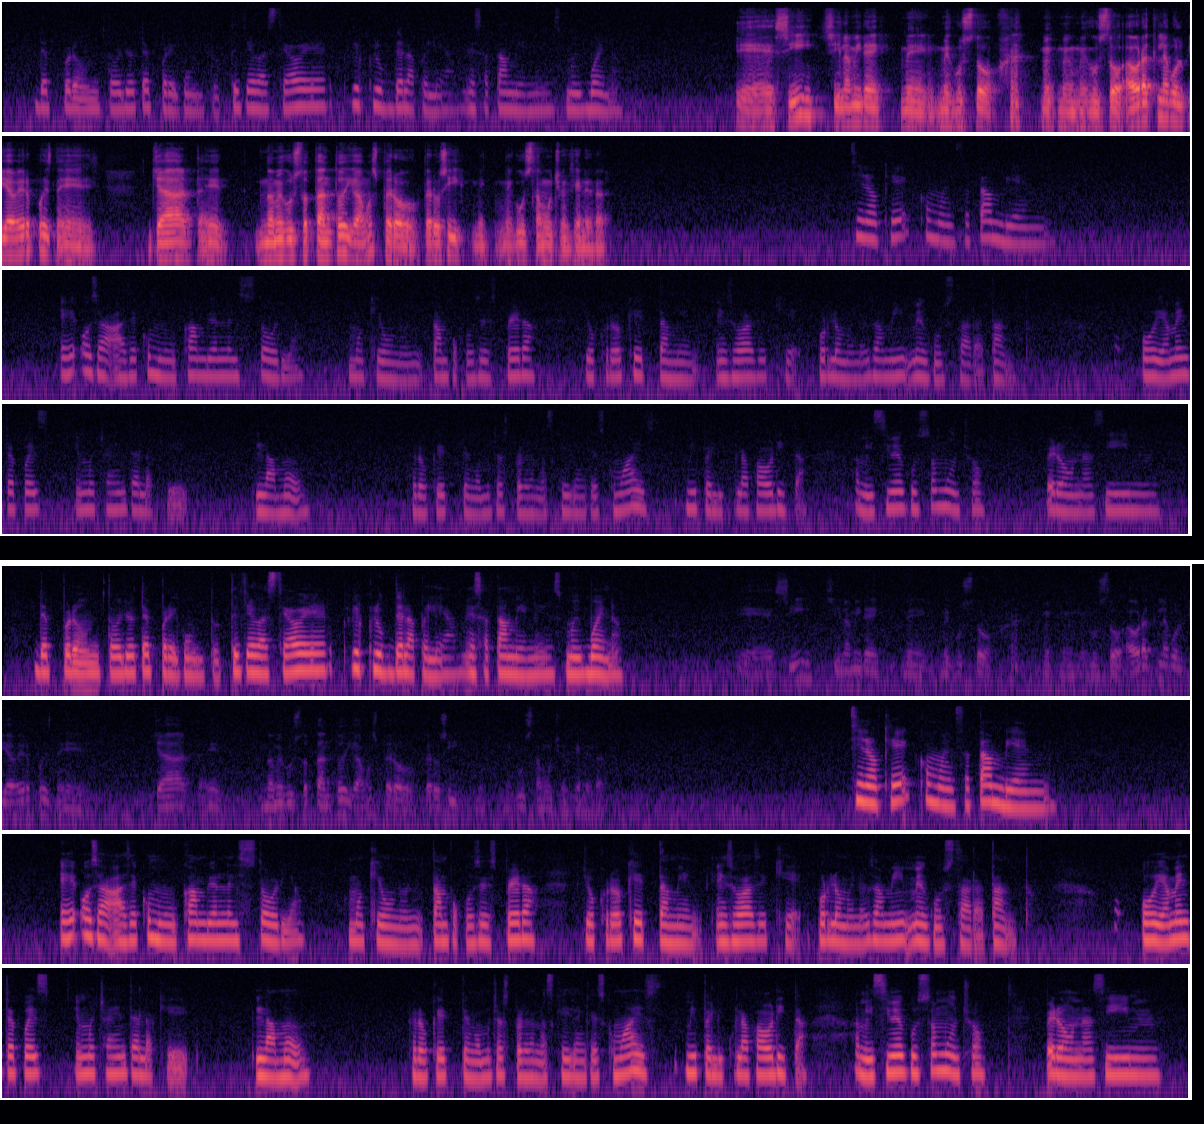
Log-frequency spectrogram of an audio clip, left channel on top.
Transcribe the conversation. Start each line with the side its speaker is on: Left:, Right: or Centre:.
Right: De pronto yo te pregunto, ¿te llegaste a ver el Club de la Pelea? Esa también es muy buena.
Left: Eh, sí, sí la miré, me, me gustó, <laughs> me, me, me gustó. Ahora que la volví a ver, pues eh, ya eh, no me gustó tanto, digamos, pero, pero sí, me, me gusta mucho en general.
Right: Sino que como esa también, eh, o sea, hace como un cambio en la historia, como que uno n- tampoco se espera. Yo creo que también eso hace que por lo menos a mí me gustara tanto. Obviamente, pues hay mucha gente a la que la amó, Creo que tengo muchas personas que dicen que es como, "Ay, es mi película favorita. A mí sí me gustó mucho, pero aún así mm,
